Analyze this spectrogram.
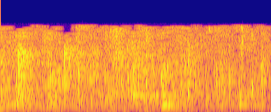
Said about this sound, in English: Aren't they good? Yeah, go ahead. Go ahead. That's all right. Clapping's allowed.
